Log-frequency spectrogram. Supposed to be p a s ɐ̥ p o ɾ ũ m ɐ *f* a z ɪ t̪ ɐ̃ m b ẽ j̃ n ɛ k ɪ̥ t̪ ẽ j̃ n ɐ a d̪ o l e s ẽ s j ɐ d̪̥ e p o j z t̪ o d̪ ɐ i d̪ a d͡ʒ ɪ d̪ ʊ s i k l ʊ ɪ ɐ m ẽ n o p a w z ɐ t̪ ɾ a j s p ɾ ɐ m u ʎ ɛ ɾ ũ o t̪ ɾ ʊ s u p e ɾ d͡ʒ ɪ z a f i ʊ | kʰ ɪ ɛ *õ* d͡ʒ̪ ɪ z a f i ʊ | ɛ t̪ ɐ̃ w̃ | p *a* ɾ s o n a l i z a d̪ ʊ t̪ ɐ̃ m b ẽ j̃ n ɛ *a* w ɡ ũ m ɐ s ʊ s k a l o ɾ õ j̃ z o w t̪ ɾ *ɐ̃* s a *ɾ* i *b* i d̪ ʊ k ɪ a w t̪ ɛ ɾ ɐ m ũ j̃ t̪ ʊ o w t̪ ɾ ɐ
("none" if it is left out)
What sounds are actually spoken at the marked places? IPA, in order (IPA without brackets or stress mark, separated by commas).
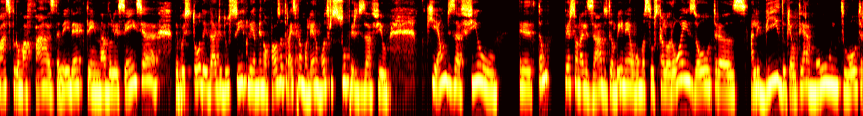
f, ũ, e, a, ɐ, l, b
